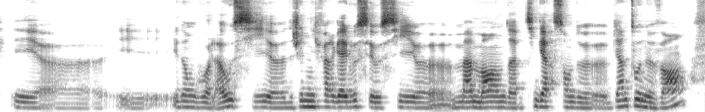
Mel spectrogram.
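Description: Against noticeable background noise, a woman speaks very slowly at a very deep, low pitch in a monotone, flat intonation. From Bordeaux area, France. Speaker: dental assistant. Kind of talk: casual interview.

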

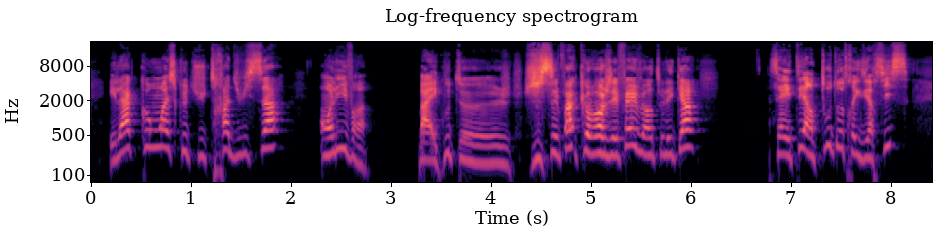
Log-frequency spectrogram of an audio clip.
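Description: The recording is very clean, with a silent background. A woman speaks fairly quickly at a high pitch. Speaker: podcaster and storyteller. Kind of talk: casual interview.

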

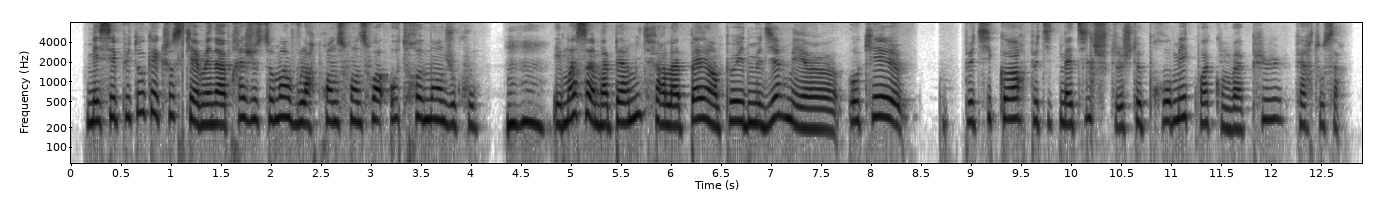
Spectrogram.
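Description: The delivery is moderate in pace with fairly even intonation and a dry, close sound without echo. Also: woman, high pitch for a woman. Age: 20s. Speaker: former client giving testimony. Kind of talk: testimony interview.

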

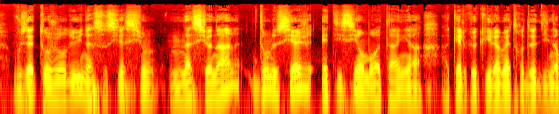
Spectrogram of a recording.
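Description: A man at a fairly quick pace, fairly low in pitch with ordinary pitch variation, dark and mellow in tone, in a dry, close sound with no echo. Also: hardly any pauses. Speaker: podcast host, journalist. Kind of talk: interview.

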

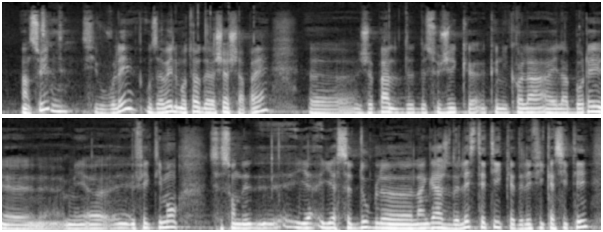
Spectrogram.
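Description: A man speaks in a fairly high pitch with a dark, mellow tone that is somewhat breathy. His pace is moderate and his intonation fairly even. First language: Italian (speaking French). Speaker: newspaper infographics editor. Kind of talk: panel discussion. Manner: halting.

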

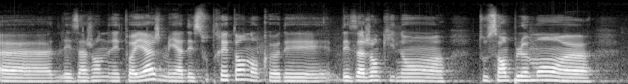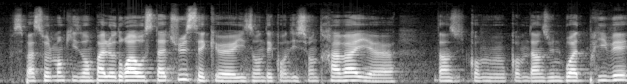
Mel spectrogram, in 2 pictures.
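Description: Her pitch fairly low, a woman talks with monotone, flat intonation. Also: moderate pace. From Argentina. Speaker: railway signal worker, union activist. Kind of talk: testimony at a public evening. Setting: stage with audience.

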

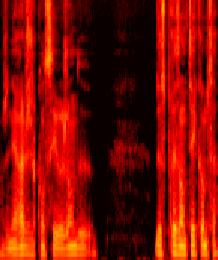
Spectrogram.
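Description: Very deep in pitch, a man speaks with a dark, mellow tone, fairly even intonation and a fairly quick pace. The recording is very clean, with a silent background and a dry, close sound with no echo. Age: 30s. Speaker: content creator. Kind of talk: casual chat. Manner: halting.

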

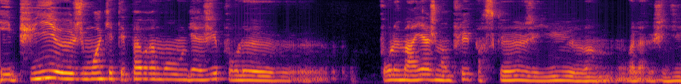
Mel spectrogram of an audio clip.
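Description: A woman's speech, moderate in pace and with ordinary pitch variation, comes through noticeable background noise. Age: 30s. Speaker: guest sharing couple difficulties. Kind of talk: personal testimony. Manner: halting.

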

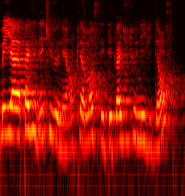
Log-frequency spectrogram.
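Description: The room echo is audible and background noise is noticeable. The intonation stays fairly even. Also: woman. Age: 20s. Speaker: young entrepreneur. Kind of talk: interview. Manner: hesitant, many fillers.

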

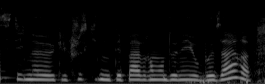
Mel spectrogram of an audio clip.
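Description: Her voice fairly high in pitch, a woman speaks with a dark, mellow tone. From France, rural Burgundy (Saône-et-Loire). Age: young. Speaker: artist. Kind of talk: casual interview chat. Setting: artist's studio. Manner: halting.

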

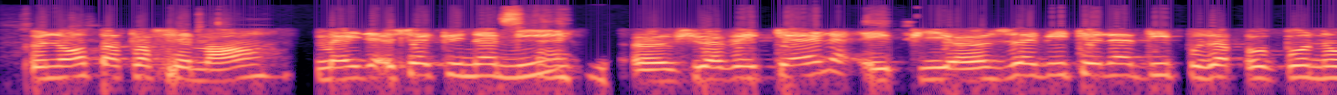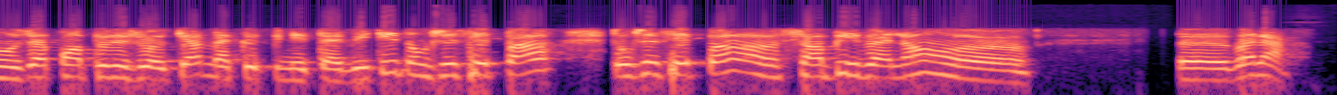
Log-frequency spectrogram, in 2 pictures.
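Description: A woman speaks fairly slowly in a fairly high voice with ordinary pitch variation. Her loudness stays very even. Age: 60s. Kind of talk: call-in conversation. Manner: hesitant.

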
